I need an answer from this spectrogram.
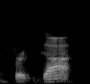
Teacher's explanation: en algunos acentos de los Estados Unidos, especialmente en el sur, vamos a escuchar que la T es muda en esta palabra. Yo personalmente la pronuncio esta palabra sin la T como forgot.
